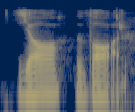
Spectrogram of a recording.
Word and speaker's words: jag var: Jag var. And here you actually also drop the R, jag var. Usually.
